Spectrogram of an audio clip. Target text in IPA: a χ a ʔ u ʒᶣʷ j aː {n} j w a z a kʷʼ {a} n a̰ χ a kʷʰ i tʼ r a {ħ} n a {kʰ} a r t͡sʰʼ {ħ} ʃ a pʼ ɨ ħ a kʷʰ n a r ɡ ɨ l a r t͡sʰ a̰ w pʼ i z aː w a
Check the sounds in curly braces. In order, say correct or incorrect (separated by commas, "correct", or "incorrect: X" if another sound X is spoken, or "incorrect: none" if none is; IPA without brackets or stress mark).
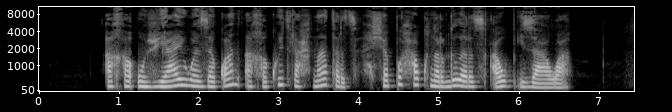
incorrect: none, correct, correct, incorrect: tʰ, correct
